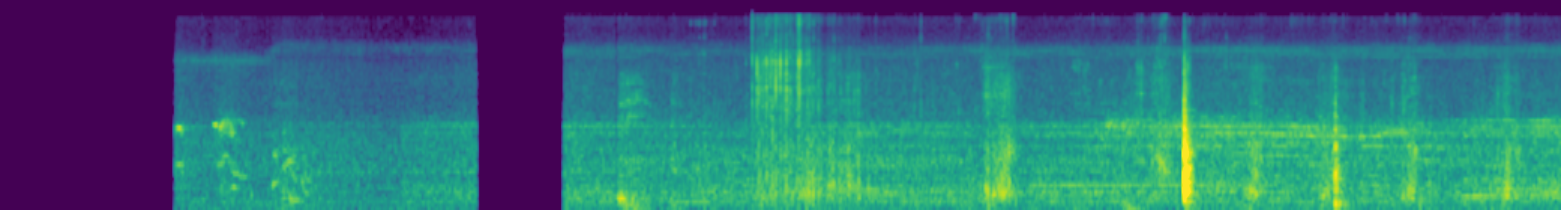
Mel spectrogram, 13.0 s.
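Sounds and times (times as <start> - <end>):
chewing crispy food crunches: 6.2 - 8.5, 9.4 - 12.7.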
